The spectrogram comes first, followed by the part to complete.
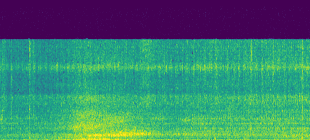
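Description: Low, steady rumble of an idling vehicle engine, with a broad rush of road traffic swelling up about a second and a half in.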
